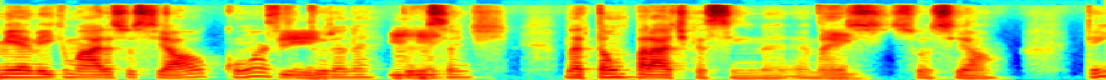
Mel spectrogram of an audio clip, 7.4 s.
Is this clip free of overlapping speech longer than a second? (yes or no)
no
